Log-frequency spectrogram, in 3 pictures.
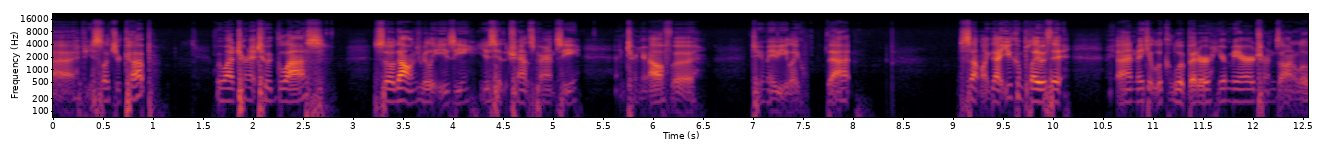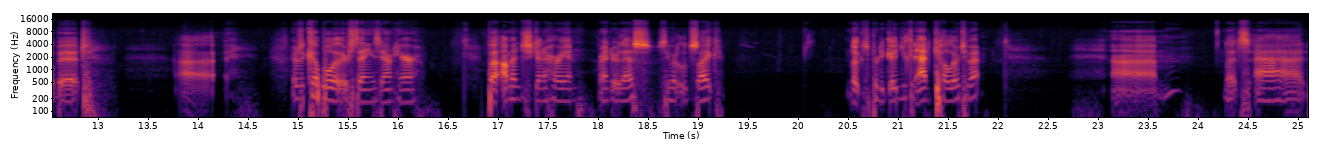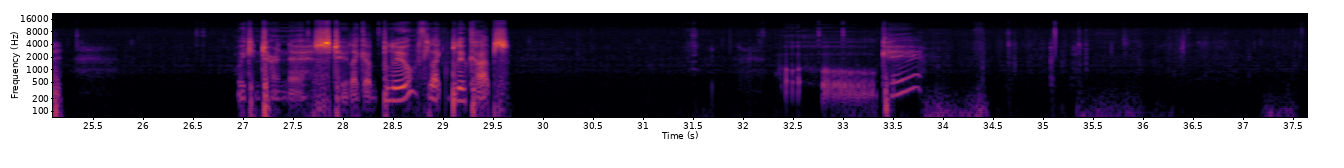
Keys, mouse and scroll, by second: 0.3 right click, 1.2-1.7 scroll up 11, 2.3 click, 2.6 click, 3.1-3.7 scroll down 10, 4.2 click, 5.2 click, 7.3-8.4 scroll up 5, 8.4-8.8 scroll up 3, 9.1-10.0 scroll down 5, 11.5 click, 12.2 click, 13.0-13.7 scroll down 9, 14.4-15.0 scroll down 5, 15.0 click, 15.6 click, 16.0-16.4 scroll down 2, 16.4-17.0 scroll up 8, 17.0-17.6 scroll down 2, 37.4 Escape.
